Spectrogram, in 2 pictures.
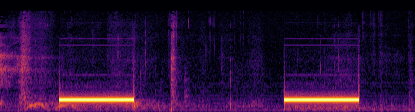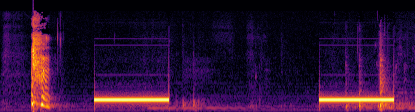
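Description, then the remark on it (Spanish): A telephone ringing tone heard while a call is placed from a radio program: four steady, mid-pitched beeps, each about a second and a half long, separated by longer silences, with a few faint clicks in between. “bueno, venga, llamamos.”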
